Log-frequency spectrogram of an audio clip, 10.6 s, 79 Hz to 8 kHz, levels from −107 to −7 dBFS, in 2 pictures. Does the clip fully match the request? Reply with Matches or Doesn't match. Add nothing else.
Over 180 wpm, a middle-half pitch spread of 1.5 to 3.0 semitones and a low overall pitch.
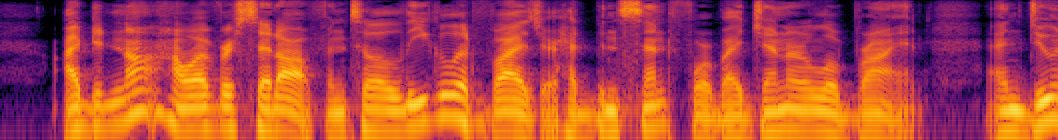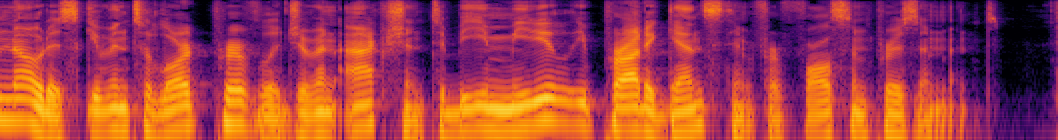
Doesn't match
